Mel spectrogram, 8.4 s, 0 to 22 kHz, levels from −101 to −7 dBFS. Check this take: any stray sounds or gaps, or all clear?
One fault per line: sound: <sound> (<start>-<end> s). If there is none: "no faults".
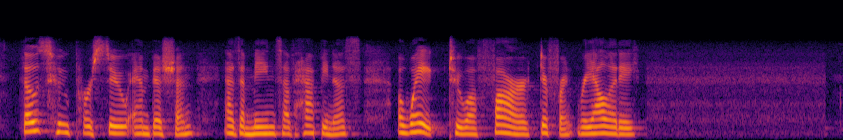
no faults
